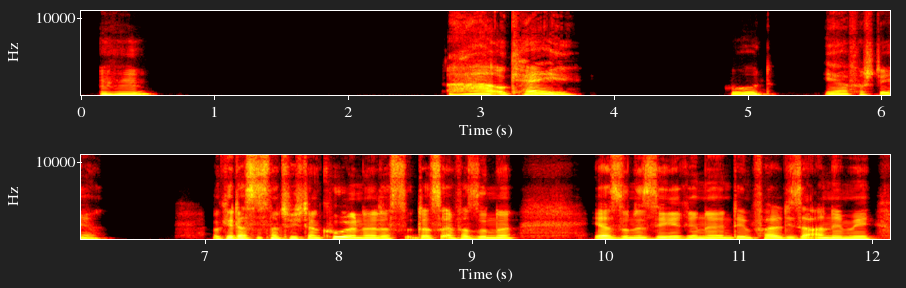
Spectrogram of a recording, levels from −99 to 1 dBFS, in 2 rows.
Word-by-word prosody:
Mhm. 135 +7 -1 2.2
Ah, 190 +5 +2
okay. 150 - 0 1.1
Gut. 190 +3 -2 0.4
Ja, 120 -1 -2
verstehe. 135 +5 -4 0.8
Okay, 145 - +2
das 160 +3 +5
ist 180 - 0
natürlich 150 -3 +1
dann 130 -4 0
cool, 165 -7 +7
ne? 125 +1 +2
Dass 125 0 -2
dass 125 0 0
einfach 130 +1 0
so 125 0 -1
'ne 120 -1 0 0.6
ja, 120 - +5
so 120 +1 0
'ne 120 -1 +1
Serie, 135 +6 +1
ne, 130 -3 +1
in 120 0 -1
dem 115 -1 -1
Fall 115 0 +1
dieser 110 -1 -1
Anime, 135 +2 +1
130 Hz, 140 wpm, -24 LUFS, 120-155 Hz, 2.2 s, cool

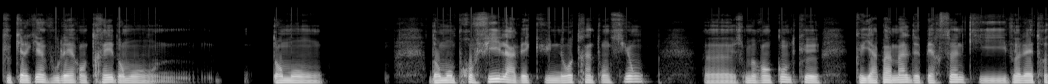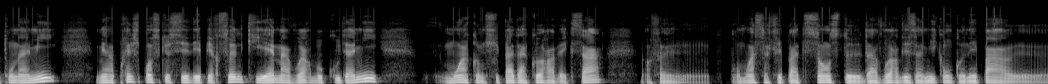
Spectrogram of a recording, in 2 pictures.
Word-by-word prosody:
que - - -3
quelqu'un 105 +3 +3
voulait 100 0 +3
rentrer 105 +2 +1
dans 95 -1 +1
mon 90 -7 -2 1.1
dans 95 - +4
mon 90 -3 +2 1.1
dans 90 - +4
mon 100 +1 +5
profil 120 +7 +3
avec 95 -3 0
une 100 -2 0
autre 105 +3 +1
intention. 105 +7 -1 0.6
Heu, 80 0 0
je 75 - -6
me 95 - +2
rends 100 +1 +2
compte 115 +2 -1
que 100 -6 +2 0.4
qu'il 95 - +3
y 95 - +5
a 90 - +2
pas 105 +1 +3
mal 105 +1 +4
de 95 - +1
personnes 100 +4 0
qui 85 -3 -3
veulent 95 +3 +2
être 95 -1 +1
ton 90 0 -2
ami, 125 - +2 0.4
mais 90 - 0
après 90 +7 -1
je 120 - -8
pense 110 -2 -2
que 105 - -1
c'est 95 0 0
des 90 0 +2
personnes 115 +5 0
qui 90 -6 -1
aiment 100 0 +3
avoir 90 +2 -1
beaucoup 95 +2 -3
d'amis. 120 +10 +2 0.6
Moi, 95 +5 +1
comme 85 -4 -4
je - - -10
suis - - -7
pas 95 - +1
d'accord 90 -1 0
avec 75 -2 -3
ça, 100 +3 -1 0.5
enfin, - - -6
heu, 65 -3 -7 0.4
pour 75 - -7
moi, 90 +4 0
ça - - -7
fait - - -5
pas 85 -1 -1
de 85 - -18
sens 95 0 -1
de 80 -2 +1
d'avoir 80 +3 0
des 85 0 -1
amis 85 +3 0
qu'on 85 -3 -2
connaît 80 +1 0
pas, 85 -5 -1
heu 65 -1 -6
95 Hz, 205 wpm, -17 LUFS, 85-105 Hz, 1.1 s, mon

